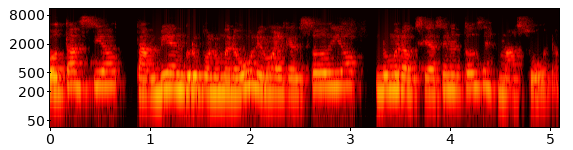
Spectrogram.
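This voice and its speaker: Soft-spoken and somewhat breathy, a woman talks at a fairly slow pace with a dark, mellow tone, a fairly high pitch and ordinary pitch variation. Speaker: chemistry tutor. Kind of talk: lecture.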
